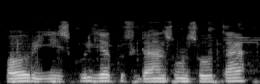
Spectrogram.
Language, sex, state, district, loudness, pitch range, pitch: Bhojpuri, male, Uttar Pradesh, Gorakhpur, -19 LUFS, 135-150 Hz, 140 Hz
